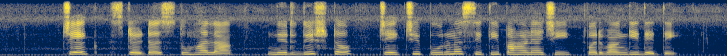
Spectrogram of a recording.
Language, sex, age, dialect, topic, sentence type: Marathi, female, 18-24, Southern Konkan, banking, statement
